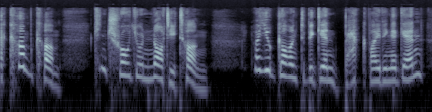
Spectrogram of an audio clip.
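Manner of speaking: high-pitched, haughty reproof; scolding widow. A narrator's reading. Widow scolding her backbiting cousin, haughty. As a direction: rebuke him like a naughty backbiter.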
